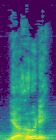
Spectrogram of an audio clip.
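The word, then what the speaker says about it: יהודי: transliterated in Hebrew for Jew in English is pronounced yehudi and the word Jews is yehudim and so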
